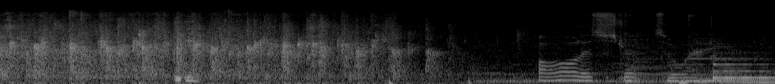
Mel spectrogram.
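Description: A church audience applauds its pastor with dense, steady clapping for about four seconds, then the clapping thins out as sustained melodic music begins and carries through to the end.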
